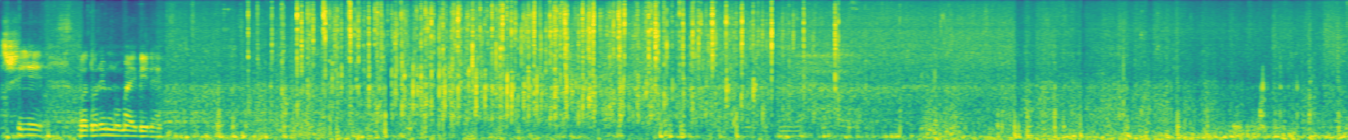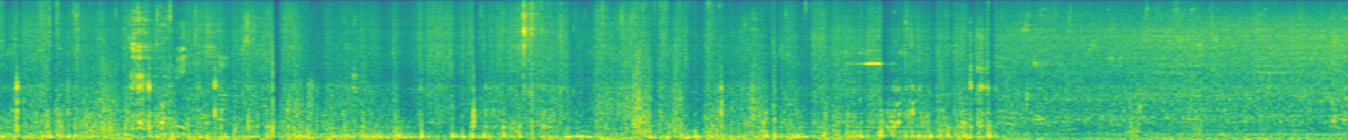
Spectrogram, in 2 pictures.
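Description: Wind buffets the microphone with a low rumble.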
